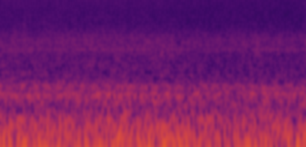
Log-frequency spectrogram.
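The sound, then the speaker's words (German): Engine rumble of a Volkswagen Beetle car driving: a steady, loud, low drone with a layer of hiss that holds even throughout. No voices are heard. “Als sie mit Bobs Käfer am nächsten Nachmittag dort eintrafen”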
